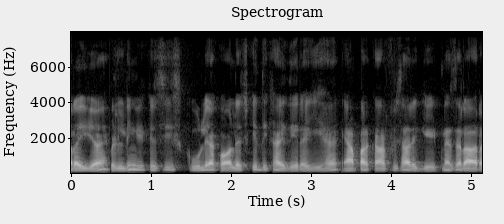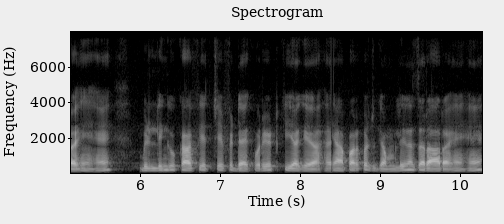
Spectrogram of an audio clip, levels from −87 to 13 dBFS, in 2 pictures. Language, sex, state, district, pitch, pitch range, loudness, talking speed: Hindi, male, Maharashtra, Nagpur, 100 Hz, 90-105 Hz, -23 LUFS, 210 wpm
